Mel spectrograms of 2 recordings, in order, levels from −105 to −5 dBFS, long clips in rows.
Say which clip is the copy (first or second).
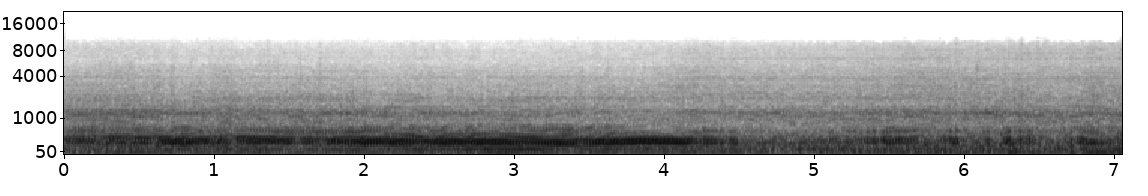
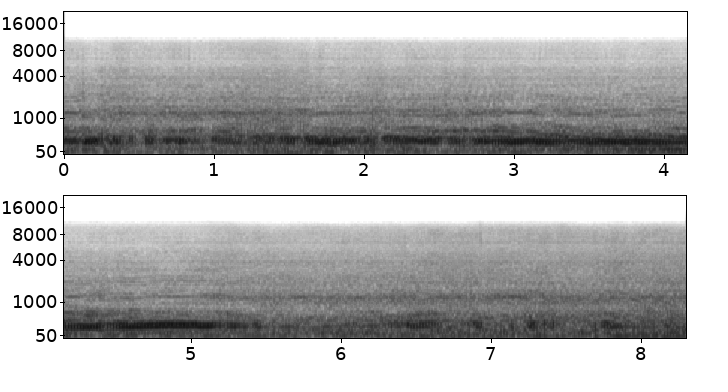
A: second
